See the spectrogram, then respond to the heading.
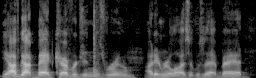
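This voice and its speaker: A man hosting an unscripted live tutorial, speaking haltingly and often muttering to himself as he works. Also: mid-range voice, steady tone, a little mellow, lo-fi sound. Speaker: host of a live radio tutorial.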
